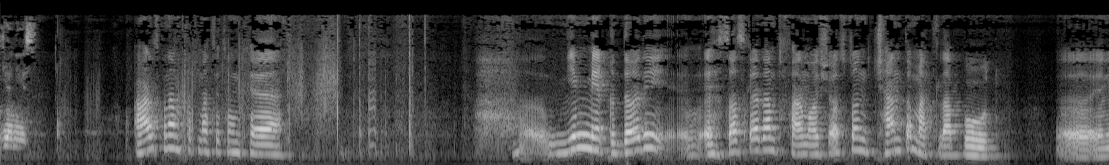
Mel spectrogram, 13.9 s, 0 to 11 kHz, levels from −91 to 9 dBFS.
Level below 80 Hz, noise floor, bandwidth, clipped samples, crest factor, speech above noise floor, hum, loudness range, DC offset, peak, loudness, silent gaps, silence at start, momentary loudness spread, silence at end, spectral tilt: -68 dBFS; -59 dBFS; 8.8 kHz; under 0.1%; 18 dB; 40 dB; none; 6 LU; under 0.1%; -2 dBFS; -20 LUFS; none; 0 s; 18 LU; 0 s; -5 dB/octave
